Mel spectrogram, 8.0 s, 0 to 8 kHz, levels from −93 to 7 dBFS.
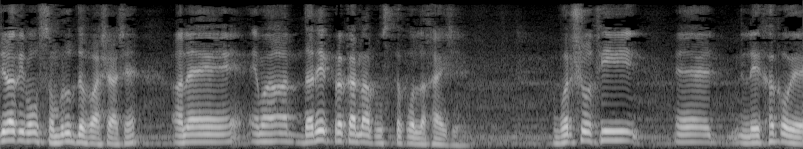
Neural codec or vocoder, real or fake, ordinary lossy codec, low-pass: autoencoder, 48 kHz, 32 numbers a frame, DAC-VAE, trained on Japanese speech; fake; MP3, 32 kbps; 7.2 kHz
